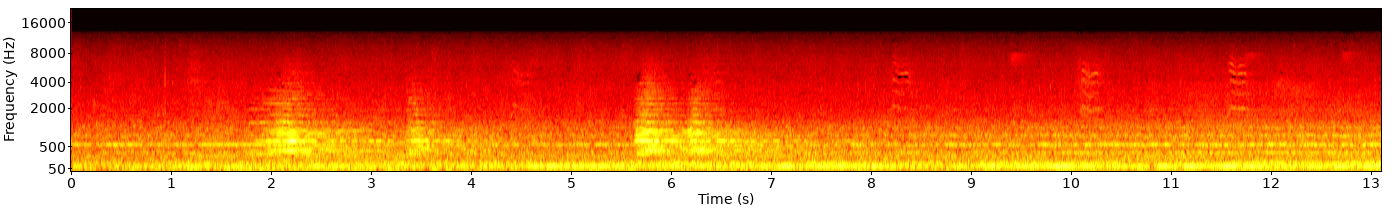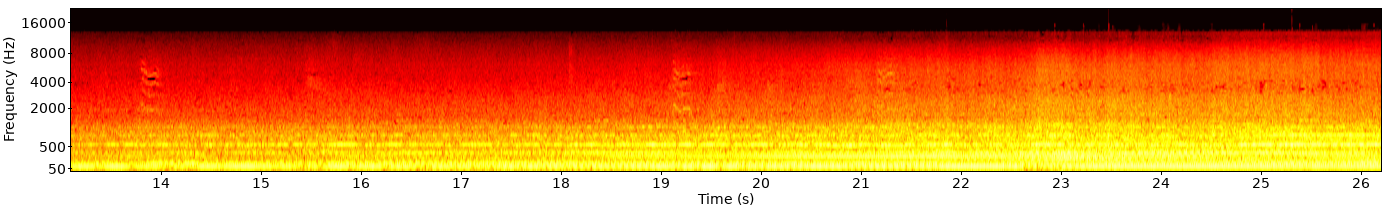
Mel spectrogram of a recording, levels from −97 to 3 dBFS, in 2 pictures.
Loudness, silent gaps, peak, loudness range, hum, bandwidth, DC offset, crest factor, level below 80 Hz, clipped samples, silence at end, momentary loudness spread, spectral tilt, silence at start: -16 LUFS; none; 0 dBFS; 13 LU; none; 9.6 kHz; under 0.1%; 16 dB; -32 dBFS; under 0.1%; 0 s; 15 LU; -7.5 dB/octave; 0 s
